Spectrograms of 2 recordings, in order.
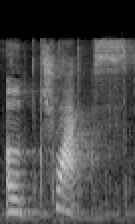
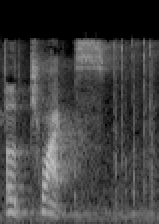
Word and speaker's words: attract: Her song really attracts. Okay, attracts. Don't pronounce the word as attract.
